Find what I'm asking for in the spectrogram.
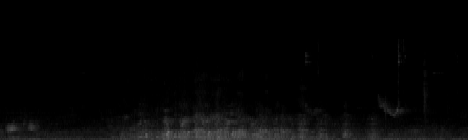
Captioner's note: guests laughing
